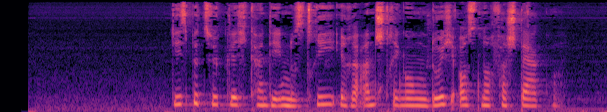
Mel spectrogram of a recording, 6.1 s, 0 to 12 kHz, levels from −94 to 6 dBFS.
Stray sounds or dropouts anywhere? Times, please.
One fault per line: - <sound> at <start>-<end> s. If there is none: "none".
none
